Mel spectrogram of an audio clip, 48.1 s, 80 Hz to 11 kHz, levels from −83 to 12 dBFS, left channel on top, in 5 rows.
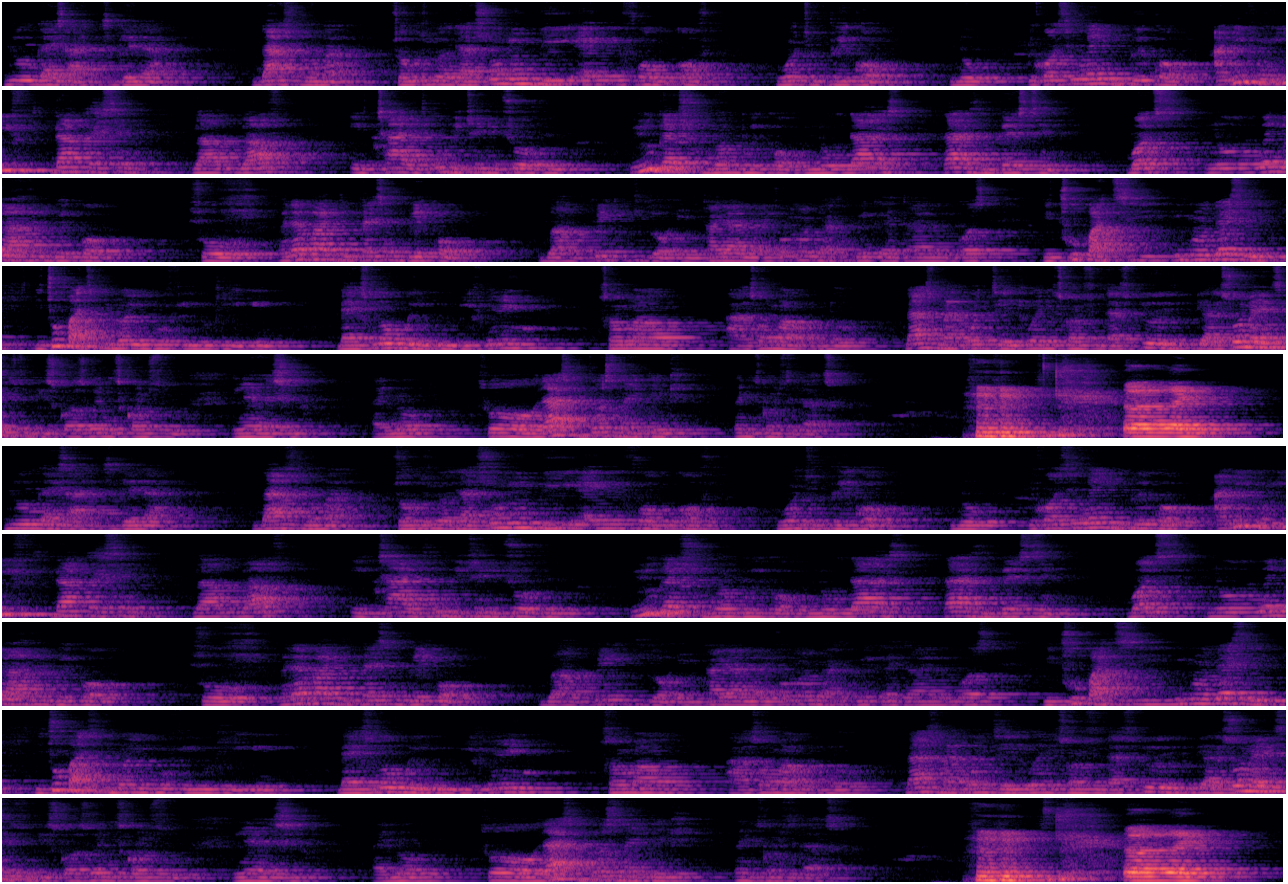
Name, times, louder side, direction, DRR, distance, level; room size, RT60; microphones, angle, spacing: voice 1, 0.0-1.3 1.9-2.7 2.9-5.4 5.8-6.8 7.1-11.8 12.2-13.9 14.3-17.6 18.1-20.2 20.7-22.8 23.3-26.7 27.1-30.9 31.4-33.0 33.4-34.1 34.3-35.3 35.7-40.8 41.3-41.7 42.1-43.7 44.0-44.8, left 1 dB, 70° left, -3 dB, 0.7 m, -35 dB
voice 2, 45.7-47.5, equal, 35° left, -5 dB, 0.7 m, -20 dB
3.4 x 2.5 x 3.2 m, 1.1 s
head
